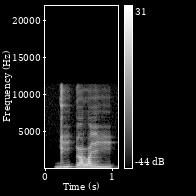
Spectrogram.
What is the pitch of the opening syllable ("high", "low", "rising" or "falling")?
rising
